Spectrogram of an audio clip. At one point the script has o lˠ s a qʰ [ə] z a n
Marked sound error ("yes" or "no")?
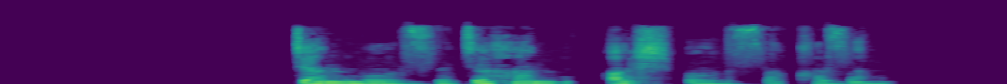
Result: yes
